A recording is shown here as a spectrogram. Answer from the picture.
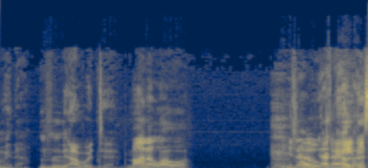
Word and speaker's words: Mauna Loa: That's how you pronounce it. Hawaii. Maunaloa.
